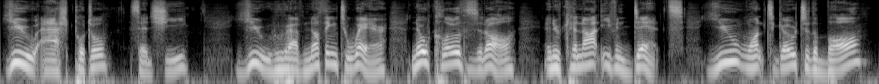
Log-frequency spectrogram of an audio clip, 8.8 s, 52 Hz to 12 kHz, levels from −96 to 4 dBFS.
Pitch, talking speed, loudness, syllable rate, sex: 150 Hz, 170 wpm, -20 LUFS, 4.7 syllables/s, male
